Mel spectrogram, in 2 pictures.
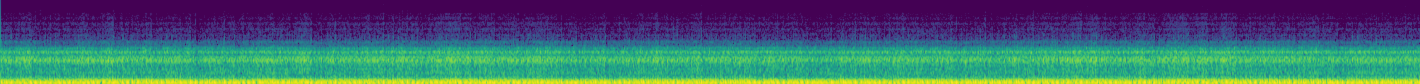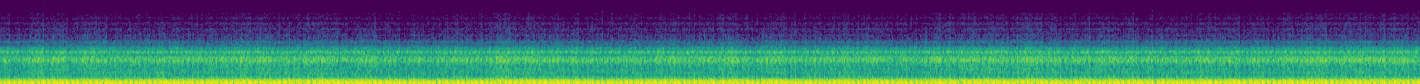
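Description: Single-engine light aircraft's engine and propeller running steadily in flight, heard inside the cockpit.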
